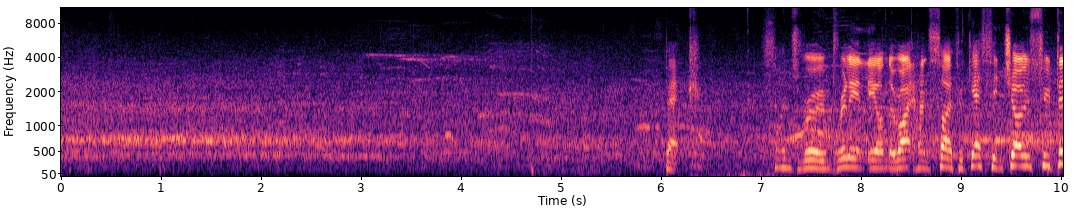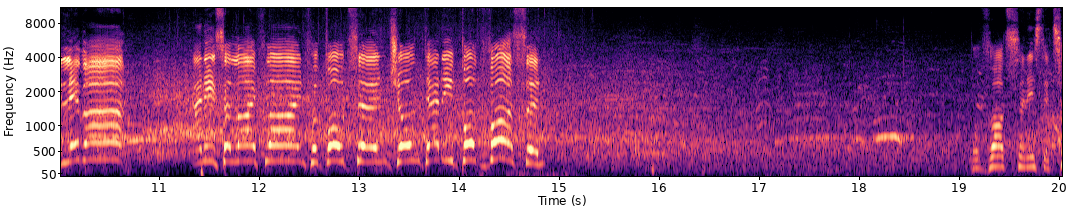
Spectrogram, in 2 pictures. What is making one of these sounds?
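A stadium crowd murmurs and roars.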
